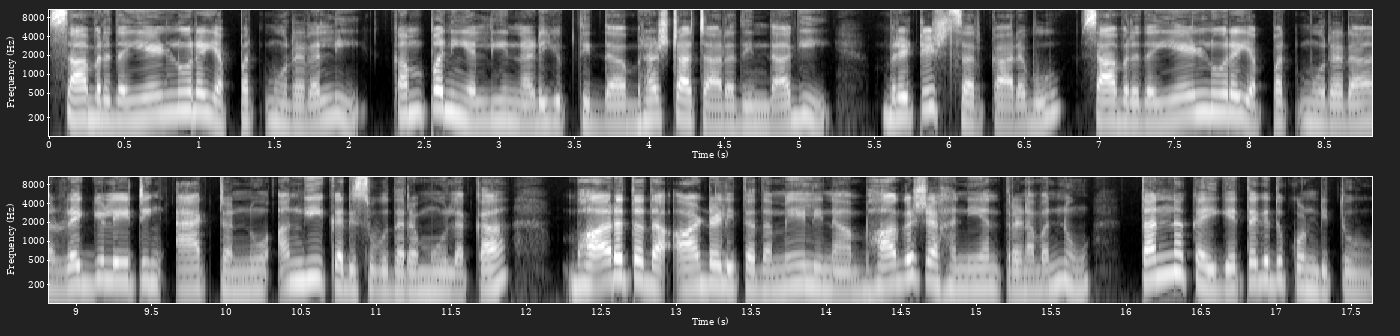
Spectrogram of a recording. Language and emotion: Kannada, neutral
